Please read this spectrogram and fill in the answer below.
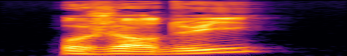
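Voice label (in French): "aujourdhui", French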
